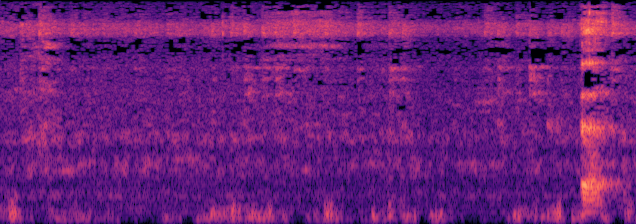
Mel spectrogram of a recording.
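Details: Short abrupt hiccup gulps at irregular intervals with a louder burp near the end; real hiccups after eating two very hot chillies without drinking water.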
